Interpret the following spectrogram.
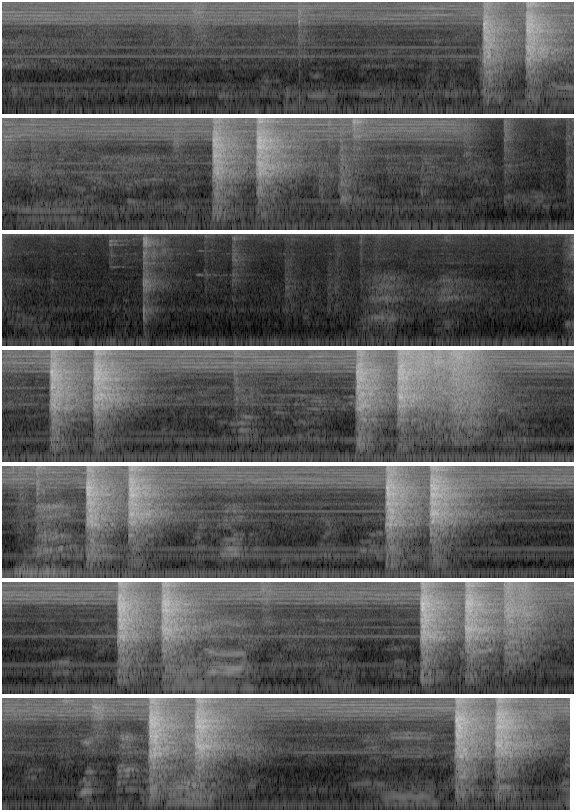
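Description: Metallic clinks and knocks from a timing chain and engine parts being handled on a bare engine, coming every few seconds, some in quick pairs, over a steady low hum.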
